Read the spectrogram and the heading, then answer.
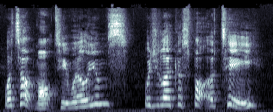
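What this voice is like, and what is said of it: Put-on British accent. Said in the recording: “accents ... I came up with a British thing”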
